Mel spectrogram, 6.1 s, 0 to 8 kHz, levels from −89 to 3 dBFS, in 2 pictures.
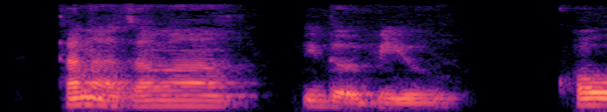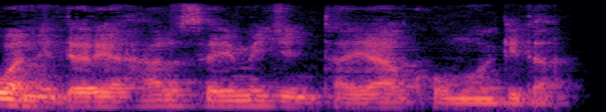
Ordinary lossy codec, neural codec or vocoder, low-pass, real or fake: AAC, 32 kbps; none; 7.2 kHz; real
